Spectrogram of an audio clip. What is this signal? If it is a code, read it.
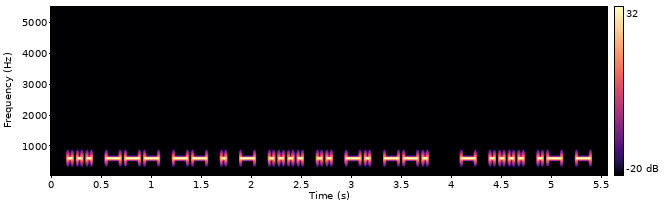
Morse code, heard as a keyed tone, about 25 wpm, 600 Hz. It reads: SOMETHING THAT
